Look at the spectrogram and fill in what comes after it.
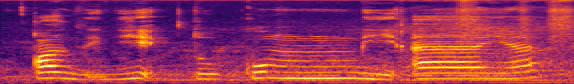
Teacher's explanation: dengan suara yang samar antara mim dan ba pada bibir, kemudian ditahan kira-kira 2 ketukan bersamaan mengeluarkan suara ikhfa dari pangkal hidung, bukan mulut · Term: ikhfa syafawi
